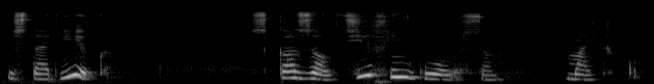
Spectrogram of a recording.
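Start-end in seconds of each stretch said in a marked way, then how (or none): none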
